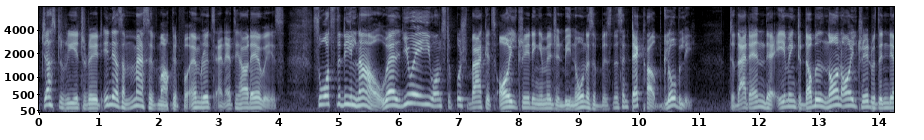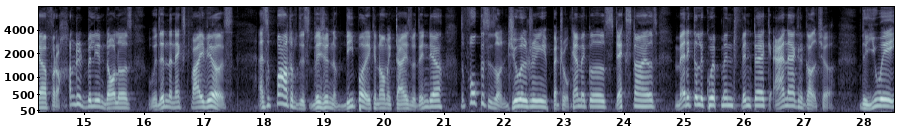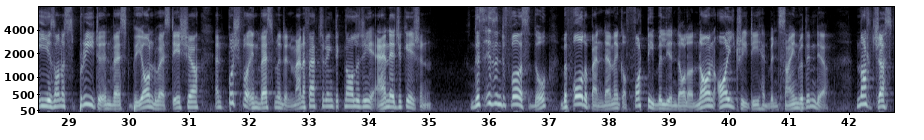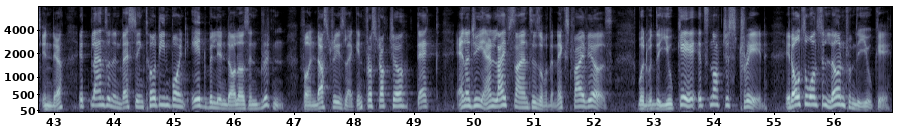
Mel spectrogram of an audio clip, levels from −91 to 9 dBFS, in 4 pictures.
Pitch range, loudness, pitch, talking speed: 135-190 Hz, -19 LUFS, 165 Hz, 170 wpm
